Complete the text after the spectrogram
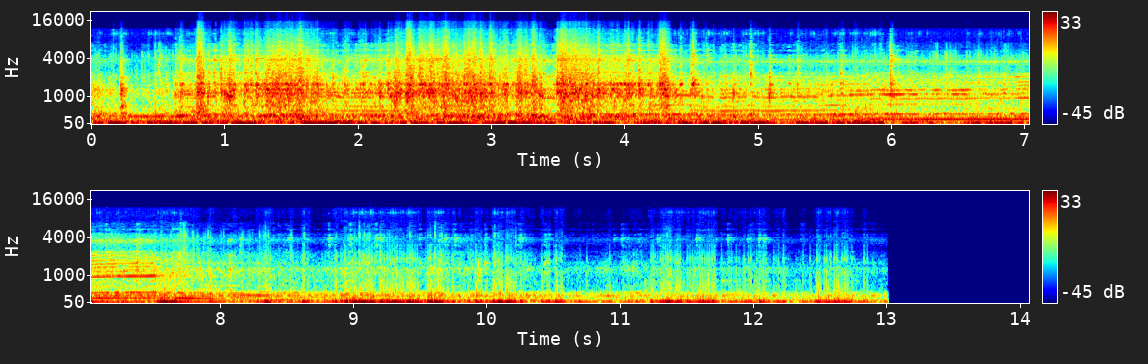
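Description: A car body bangs and clatters over rough ground.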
